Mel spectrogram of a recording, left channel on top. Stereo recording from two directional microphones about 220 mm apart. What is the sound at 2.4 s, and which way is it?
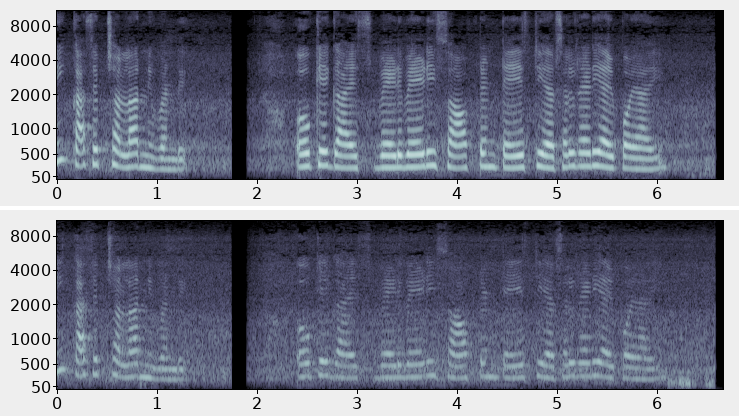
A woman's voice, 35° left (ahead or behind).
